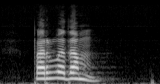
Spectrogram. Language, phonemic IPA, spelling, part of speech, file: Tamil, /pɐɾʋɐd̪ɐm/, பர்வதம், noun, Ta-பர்வதம்.ogg
- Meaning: mountain, hill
